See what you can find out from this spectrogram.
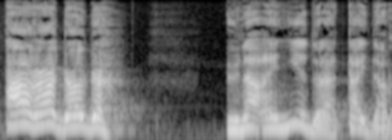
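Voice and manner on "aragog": high, even louder second call; monster spider shout. Acted. Giant spider calls its master a second time, shouting. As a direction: call the name again, pushing harder. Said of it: "cria le monstre".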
